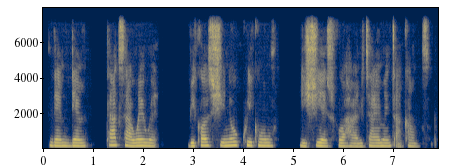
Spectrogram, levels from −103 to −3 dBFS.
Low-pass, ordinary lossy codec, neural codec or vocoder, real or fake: 7.2 kHz; none; codec, 16 kHz, 4.8 kbps, FACodec; fake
